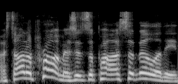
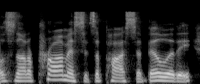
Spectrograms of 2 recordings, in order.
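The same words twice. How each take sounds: First: Mock AI voice. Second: Said in the usual way. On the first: Shown as a demonstration. Astrologer mocking AI-speak to viewers, in mock robotic voice. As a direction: parrot it like a chatbot disclaimer. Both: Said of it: "I sound like A I right now".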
